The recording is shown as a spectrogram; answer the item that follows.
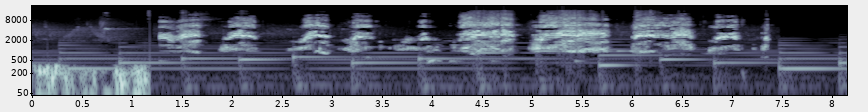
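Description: Domestic pigs squealing, a string of short, shrill cries, several a second with the longest and loudest in the middle, over background music with held notes. A low rumble fills the first second before the squealing starts.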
